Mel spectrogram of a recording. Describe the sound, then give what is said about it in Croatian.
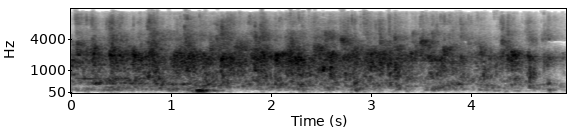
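An audience at an advertising awards event applauds its advertisers' jury. The clapping is thick and sustained, holding steady before thinning and fading in the final moment. “Jedan aplauz za naš žiri oglašivača.”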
